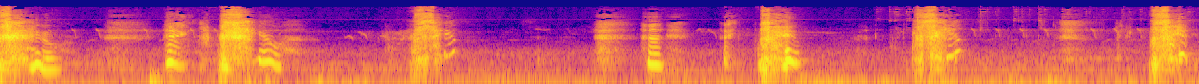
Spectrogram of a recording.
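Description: Repeated sharp sneezes, about six in twelve seconds, with sniffing and nose-blowing sounds between them.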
